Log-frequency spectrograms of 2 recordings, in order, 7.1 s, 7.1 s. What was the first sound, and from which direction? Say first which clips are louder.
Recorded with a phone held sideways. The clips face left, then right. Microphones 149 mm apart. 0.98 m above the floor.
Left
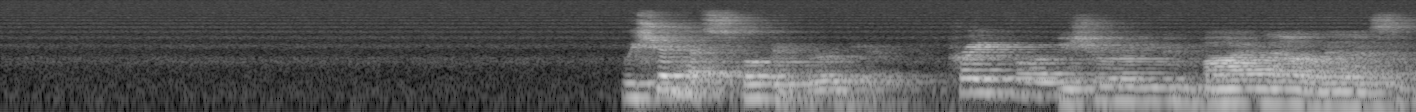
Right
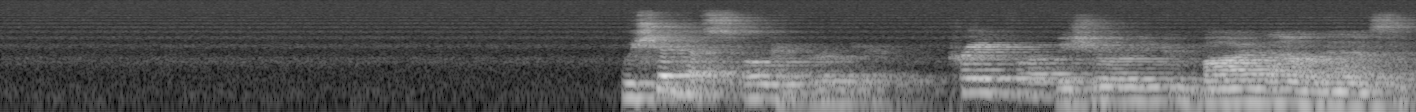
A man speaking: right 1 dB; 20° right (ahead or behind).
